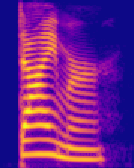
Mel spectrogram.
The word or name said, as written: dimer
